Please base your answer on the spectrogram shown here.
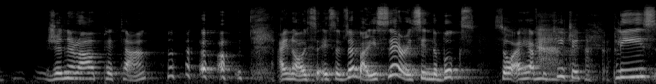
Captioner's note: laughing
